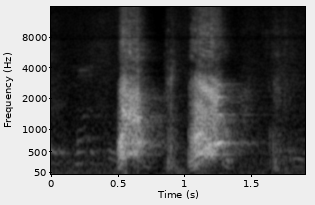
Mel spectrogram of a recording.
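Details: Basset Hound barking: two loud, hoarse, broad barks about half a second apart, the second slightly longer, with a faint low rumble before and a soft sound at the end.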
